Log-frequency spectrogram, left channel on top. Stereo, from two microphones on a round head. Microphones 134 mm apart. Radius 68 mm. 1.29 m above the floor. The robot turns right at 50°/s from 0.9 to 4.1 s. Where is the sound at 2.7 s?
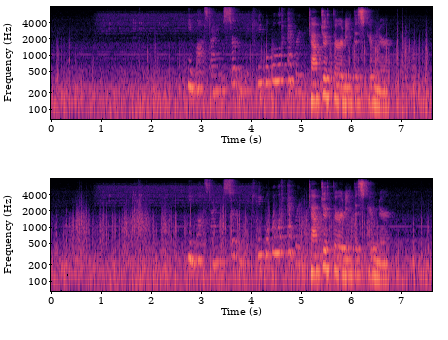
125° left, 2.5 m; by 5.1 s 165° right, 2.5 m.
